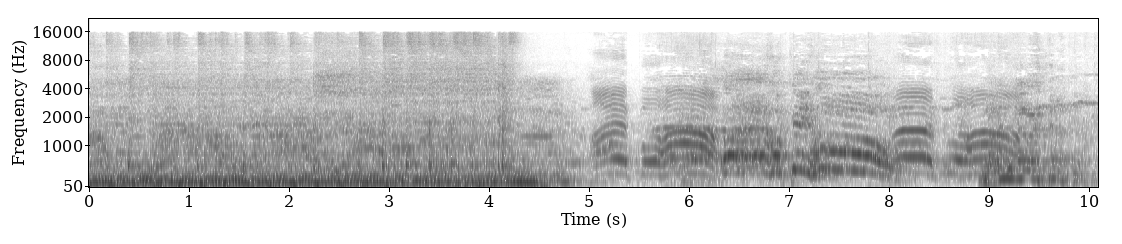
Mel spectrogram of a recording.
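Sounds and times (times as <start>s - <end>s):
live rock band playing: 0.0s - 4.9s.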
